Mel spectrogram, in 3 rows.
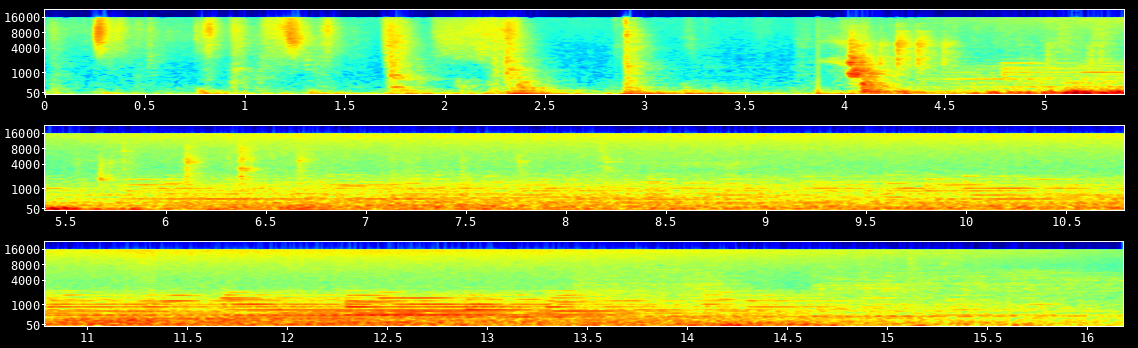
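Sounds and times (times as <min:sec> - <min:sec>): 
Orthodox church bells pealing: 0:04.2 - 0:16.1
steady rumble: 0:04.4 - 0:16.1.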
